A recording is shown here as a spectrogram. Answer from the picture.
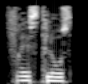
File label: "fristlos", German; adjectives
